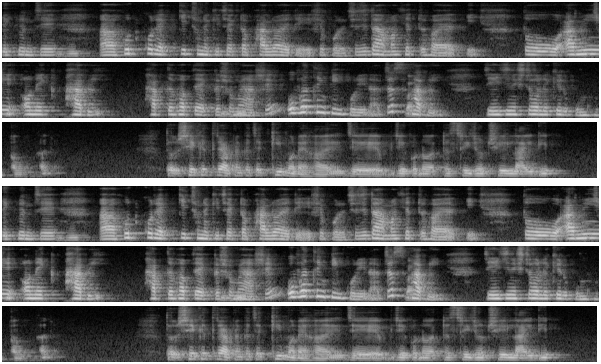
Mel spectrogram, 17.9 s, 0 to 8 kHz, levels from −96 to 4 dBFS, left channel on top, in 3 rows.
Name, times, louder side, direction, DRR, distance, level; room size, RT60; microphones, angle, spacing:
voice 1, 0.0-7.0 7.4-12.0, right 2 dB, 30° right, 4 dB, 0.6 m, -23 dB
voice 2, 12.0-12.4 13.6-17.4, equal, 5° right, 8 dB, 1.6 m, -25 dB
24.0 x 11.0 x 3.5 m, 0.36 s
head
